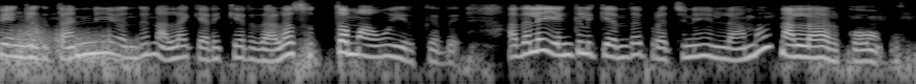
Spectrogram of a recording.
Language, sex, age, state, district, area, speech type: Tamil, female, 18-30, Tamil Nadu, Kallakurichi, rural, spontaneous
